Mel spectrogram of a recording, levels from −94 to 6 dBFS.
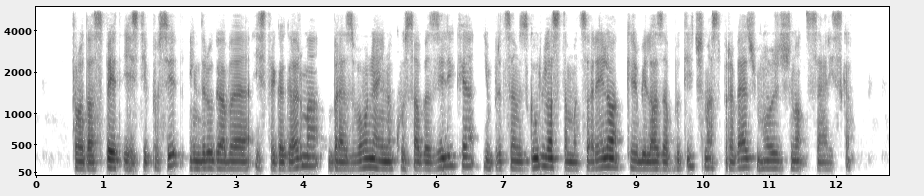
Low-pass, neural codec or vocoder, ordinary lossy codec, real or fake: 5.4 kHz; codec, 24 kHz, 0.9 kbps, WavTokenizer, medium speech release version 1; none; fake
